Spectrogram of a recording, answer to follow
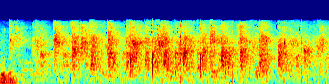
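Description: Congregation applauding: many hands clapping in a dense, uneven patter, beginning just after the preacher's last words.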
